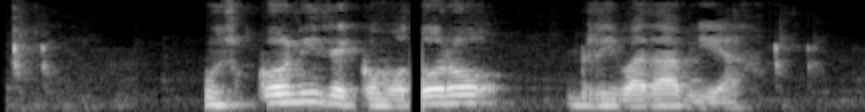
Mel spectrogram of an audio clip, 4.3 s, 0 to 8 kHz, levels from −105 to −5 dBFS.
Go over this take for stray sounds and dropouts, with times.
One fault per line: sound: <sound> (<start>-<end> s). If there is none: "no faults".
sound: dropout (2.1-2.1 s)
